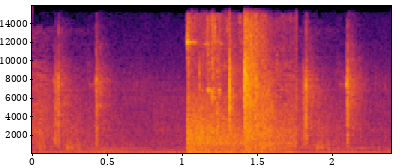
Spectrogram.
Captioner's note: gun Shots; gun Shot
